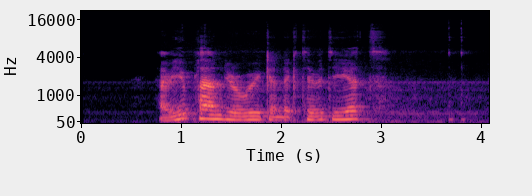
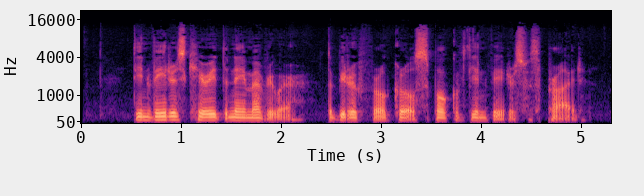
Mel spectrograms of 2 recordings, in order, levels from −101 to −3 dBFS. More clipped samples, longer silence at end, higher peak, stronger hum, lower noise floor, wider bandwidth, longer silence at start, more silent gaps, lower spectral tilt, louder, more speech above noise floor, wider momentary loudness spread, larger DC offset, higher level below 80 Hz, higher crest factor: neither; about the same, 0.25 s vs 0.3 s; second, -16 dBFS vs -6 dBFS; neither; first, -80 dBFS vs -64 dBFS; second, 10.5 kHz vs 13.5 kHz; first, 0.8 s vs 0.55 s; neither; first, -8.5 dB/octave vs -5 dB/octave; second, -35 LUFS vs -25 LUFS; first, 46 dB vs 40 dB; about the same, 12 LU vs 10 LU; neither; about the same, -68 dBFS vs -64 dBFS; about the same, 20 dB vs 20 dB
